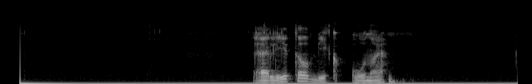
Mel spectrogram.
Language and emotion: Russian, neutral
